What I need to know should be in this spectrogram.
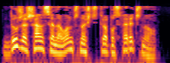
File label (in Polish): vhf duze szanse na lacznosc troposferyczna, pl google male; sr0wx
